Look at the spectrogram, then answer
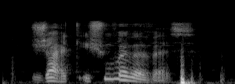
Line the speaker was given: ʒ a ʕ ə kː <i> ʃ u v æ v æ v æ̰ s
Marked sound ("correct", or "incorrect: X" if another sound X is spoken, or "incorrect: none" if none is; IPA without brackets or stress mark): correct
